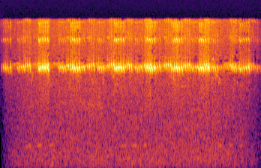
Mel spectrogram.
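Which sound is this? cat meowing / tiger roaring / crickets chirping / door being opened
crickets chirping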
